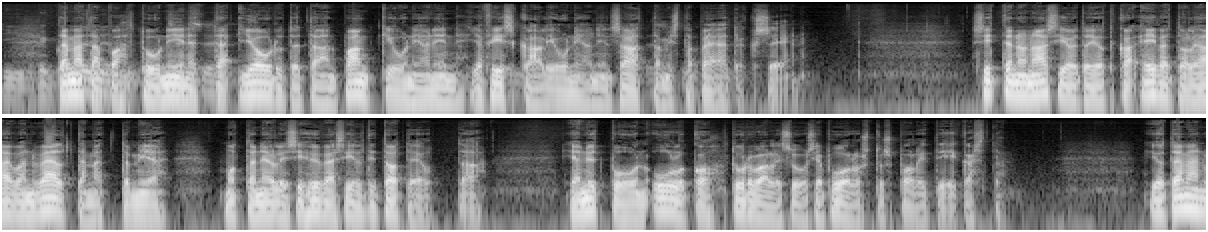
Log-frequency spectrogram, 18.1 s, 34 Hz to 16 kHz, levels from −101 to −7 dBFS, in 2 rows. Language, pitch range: Finnish, 70-90 Hz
